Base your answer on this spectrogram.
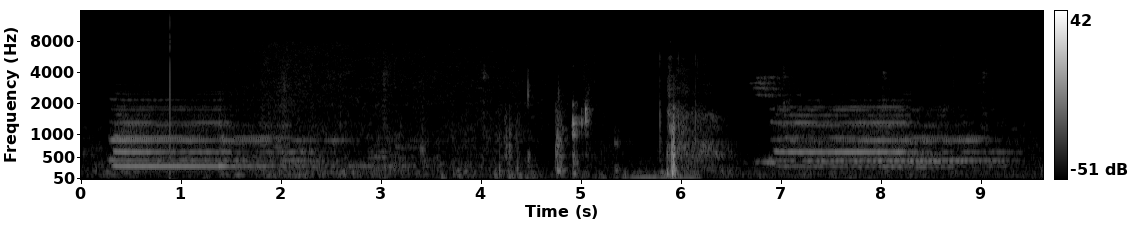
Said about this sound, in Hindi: कौन सी ट्रेन चल रही है?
